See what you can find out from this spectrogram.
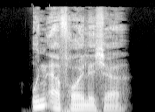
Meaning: inflection of unerfreulich: 1. strong/mixed nominative/accusative feminine singular 2. strong nominative/accusative plural 3. weak nominative all-gender singular
- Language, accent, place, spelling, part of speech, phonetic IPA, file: German, Germany, Berlin, unerfreuliche, adjective, [ˈʊnʔɛɐ̯ˌfʁɔɪ̯lɪçə], De-unerfreuliche.ogg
